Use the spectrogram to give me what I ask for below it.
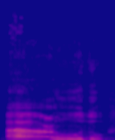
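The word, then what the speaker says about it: أعوذ: Ya, salah satunya adalah pada bacaan ta'awudz, ya, a'udzu. Maka huruf hamzah di kata ini hati-hati kita tidak sampai atau jangan sampai membacanya dengan suara yang tebal, ya. Baca dengan suara yang tipis, istifal atau tarqiq, ya.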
